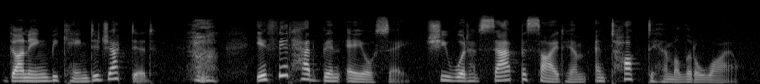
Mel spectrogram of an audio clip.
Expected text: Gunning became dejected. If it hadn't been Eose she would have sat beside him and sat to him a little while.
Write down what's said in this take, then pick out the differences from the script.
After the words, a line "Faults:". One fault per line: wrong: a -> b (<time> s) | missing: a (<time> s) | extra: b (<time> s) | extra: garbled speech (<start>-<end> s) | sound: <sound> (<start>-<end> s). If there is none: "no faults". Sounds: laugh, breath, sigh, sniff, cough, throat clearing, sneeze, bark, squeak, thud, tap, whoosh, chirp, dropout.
Gunning became dejected. If it had been Eose she would have sat beside him and talked to him a little while.
Faults:
sound: breath (1.9-2.2 s)
wrong: hadn't -> had (2.9 s)
wrong: sat -> talked (6.1 s)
